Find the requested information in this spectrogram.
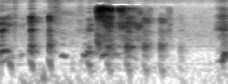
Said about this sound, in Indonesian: eh batuk. Waduh. Waduh. Waduh. Wah, ini gejala ringan eh, pasti. Siapa yang batuk?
